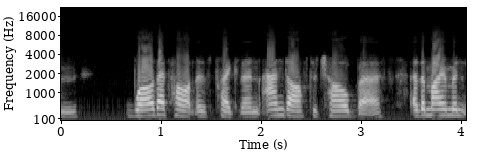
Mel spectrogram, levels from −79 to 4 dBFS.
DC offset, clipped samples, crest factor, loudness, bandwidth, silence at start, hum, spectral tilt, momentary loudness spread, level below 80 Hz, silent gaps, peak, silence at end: under 0.1%; under 0.1%; 18 dB; -19 LUFS; 9.6 kHz; 0 s; none; -4.5 dB/octave; 7 LU; -62 dBFS; none; -2 dBFS; 0 s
